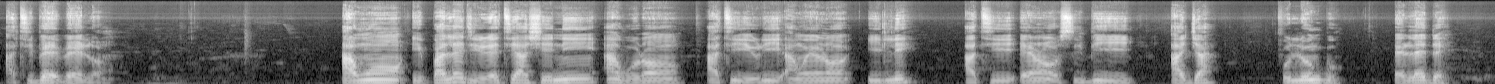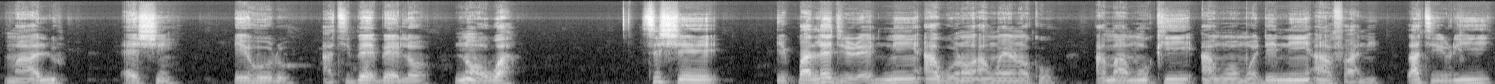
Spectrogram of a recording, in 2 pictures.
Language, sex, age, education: Yoruba, male, 46-60, tertiary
